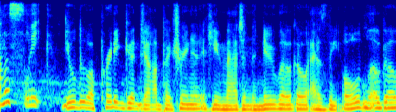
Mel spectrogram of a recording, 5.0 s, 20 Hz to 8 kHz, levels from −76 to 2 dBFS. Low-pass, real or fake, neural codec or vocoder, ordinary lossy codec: 7.2 kHz; fake; codec, 16 kHz in and 24 kHz out, 1.1 kbps, FireRedTTS-2 codec; Opus, 32 kbps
